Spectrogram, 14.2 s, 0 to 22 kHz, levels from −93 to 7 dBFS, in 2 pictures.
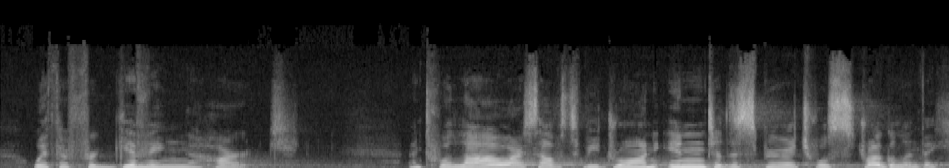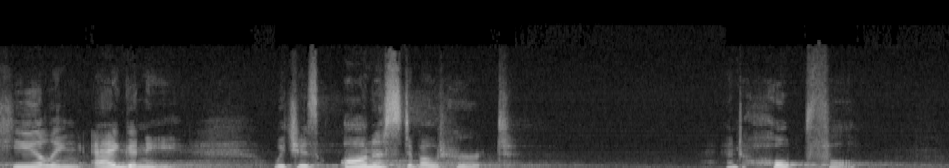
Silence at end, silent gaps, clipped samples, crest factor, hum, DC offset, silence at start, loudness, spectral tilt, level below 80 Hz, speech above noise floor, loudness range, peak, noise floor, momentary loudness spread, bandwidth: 0.7 s; none; under 0.1%; 18 dB; none; under 0.1%; 0.25 s; -22 LUFS; -4.5 dB/octave; -68 dBFS; 38 dB; 8 LU; -6 dBFS; -60 dBFS; 16 LU; 15.5 kHz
